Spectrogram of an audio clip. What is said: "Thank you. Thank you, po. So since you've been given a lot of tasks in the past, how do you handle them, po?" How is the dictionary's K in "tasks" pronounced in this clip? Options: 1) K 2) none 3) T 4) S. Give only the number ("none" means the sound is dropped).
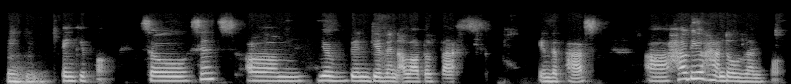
2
